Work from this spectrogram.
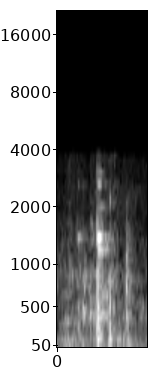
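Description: A whisk beats sugar in a mixing bowl for madeleine batter, giving a few soft, scattered clinks and scrapes against the bowl, fairly faint and close.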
